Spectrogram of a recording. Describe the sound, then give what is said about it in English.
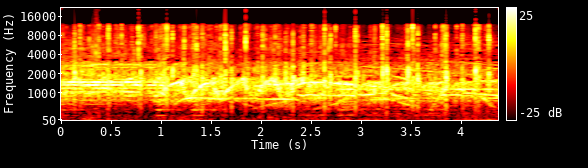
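Several fire engine sirens, from engines from Champaign to Cisna Park, wail over one another as they escort buses carrying soldiers past a waving crowd, their overlapping rising and falling tones sweeping continuously, fairly loud, with a crowd murmuring and traffic rumbling beneath. “Fire engines from as near as Champaign and as far as Cisna Park, two counties away, form part of the escort.”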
